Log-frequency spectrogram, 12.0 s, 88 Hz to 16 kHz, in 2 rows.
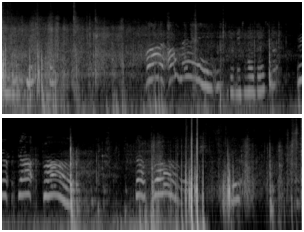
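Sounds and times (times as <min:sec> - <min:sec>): child's high-pitched utterances: 0:02.8 - 0:04.4, 0:05.9 - 0:07.5, 0:08.6 - 0:09.8, 0:10.5 - 0:11.0.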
